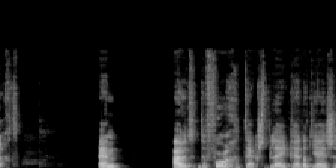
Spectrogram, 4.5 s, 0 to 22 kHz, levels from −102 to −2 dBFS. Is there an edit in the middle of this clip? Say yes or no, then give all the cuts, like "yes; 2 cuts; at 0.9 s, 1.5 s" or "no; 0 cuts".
no; 0 cuts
